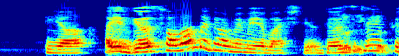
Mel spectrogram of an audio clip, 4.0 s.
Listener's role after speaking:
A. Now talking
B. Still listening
B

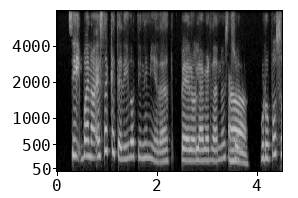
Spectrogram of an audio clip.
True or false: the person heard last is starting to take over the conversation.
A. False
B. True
A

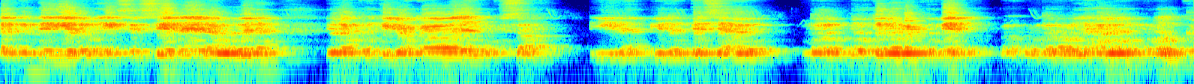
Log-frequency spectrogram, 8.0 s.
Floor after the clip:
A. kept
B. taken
B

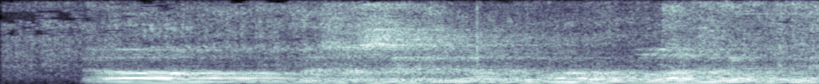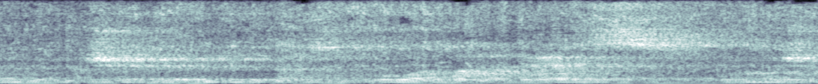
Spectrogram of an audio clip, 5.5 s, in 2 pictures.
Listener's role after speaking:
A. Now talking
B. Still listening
B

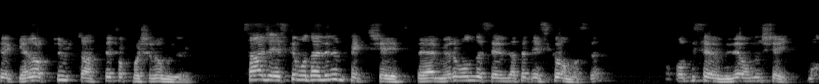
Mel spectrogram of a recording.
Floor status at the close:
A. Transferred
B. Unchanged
B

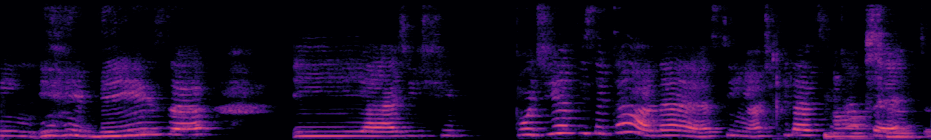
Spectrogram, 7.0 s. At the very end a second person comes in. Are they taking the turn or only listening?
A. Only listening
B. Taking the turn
B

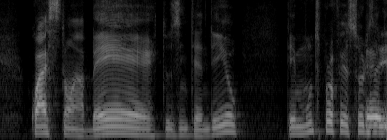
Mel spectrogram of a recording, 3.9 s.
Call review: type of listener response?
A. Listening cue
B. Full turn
B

